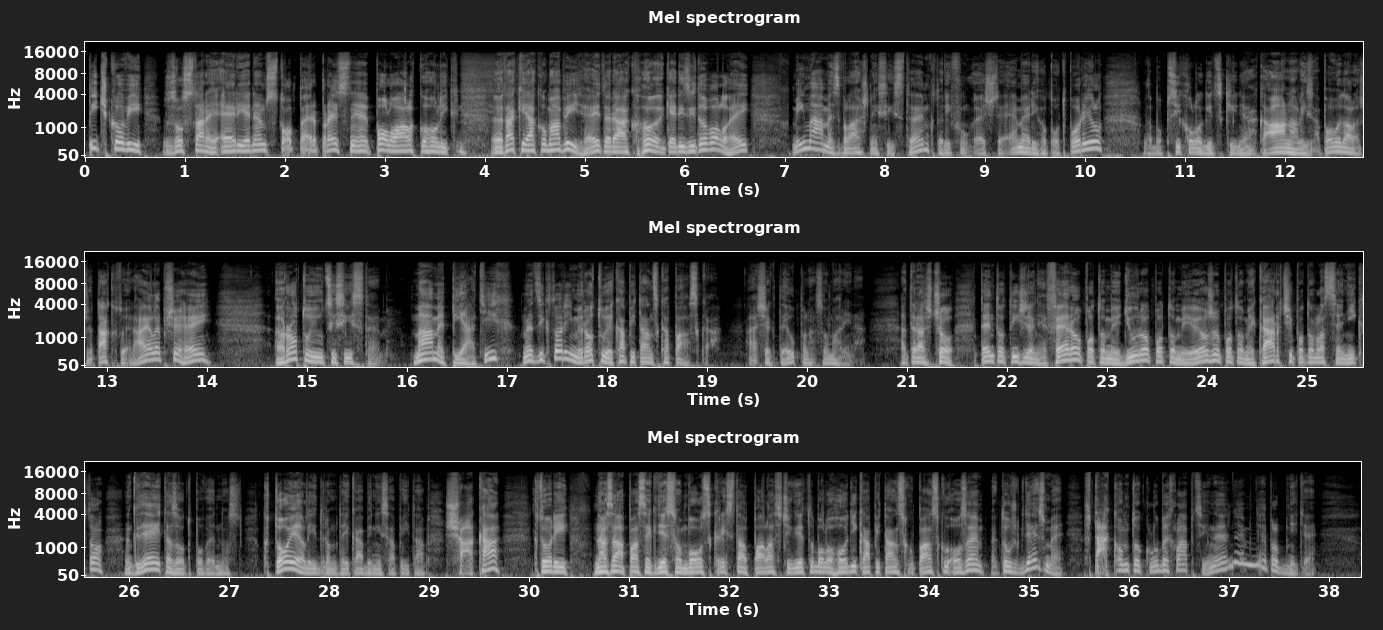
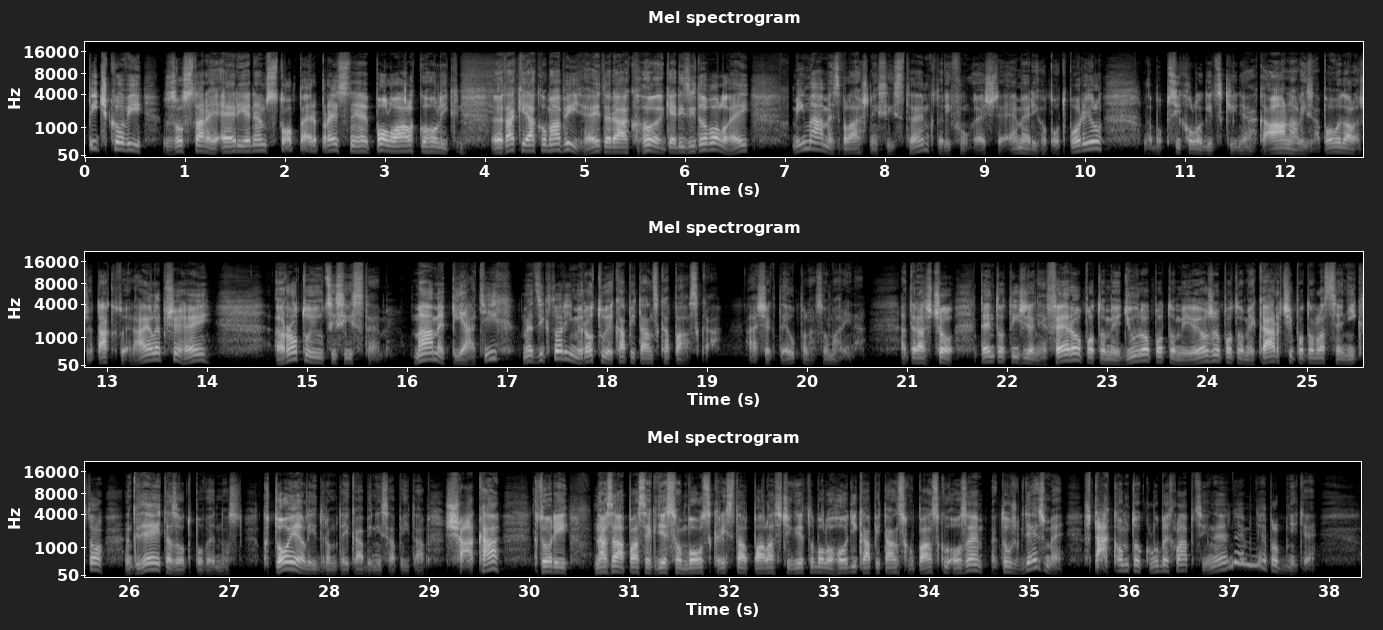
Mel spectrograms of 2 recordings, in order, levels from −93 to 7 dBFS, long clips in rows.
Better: first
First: none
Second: thin; very; fading below 500 Hz

